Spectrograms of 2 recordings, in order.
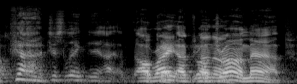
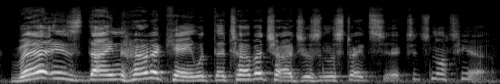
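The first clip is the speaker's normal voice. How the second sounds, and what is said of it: Put-on German accent. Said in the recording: “Why are you using a German accent?”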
